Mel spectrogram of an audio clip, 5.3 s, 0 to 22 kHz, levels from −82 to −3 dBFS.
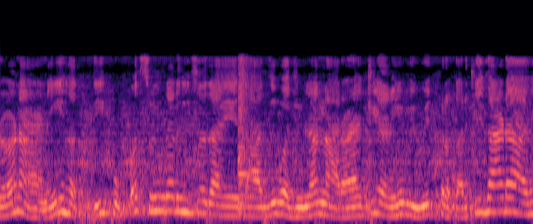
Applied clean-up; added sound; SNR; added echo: none; Snare drum; 13 dB; reverberation time 2.9 s.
